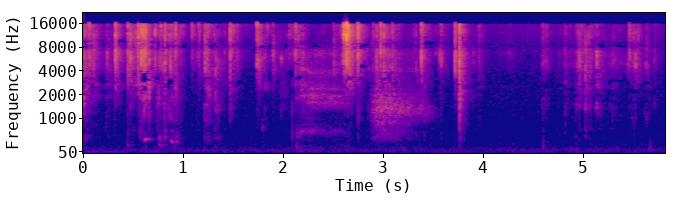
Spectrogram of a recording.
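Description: Small crinkles and clicks of a sweet wrapper being handled, with soft mouth sounds of the sweet being eaten.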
